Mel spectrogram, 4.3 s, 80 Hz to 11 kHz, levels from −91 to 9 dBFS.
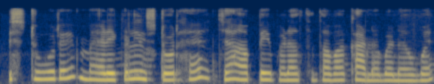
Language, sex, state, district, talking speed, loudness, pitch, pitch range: Hindi, female, Himachal Pradesh, Shimla, 180 wpm, -16 LUFS, 255 Hz, 245-280 Hz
